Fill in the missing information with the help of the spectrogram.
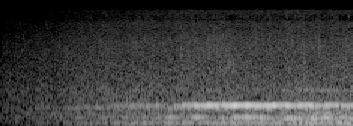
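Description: A long, tonal whale call swells slowly in loudness, a sustained moaning note with rich harmonics sliding slightly upward, heard alone with no talking.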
